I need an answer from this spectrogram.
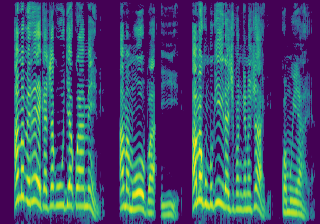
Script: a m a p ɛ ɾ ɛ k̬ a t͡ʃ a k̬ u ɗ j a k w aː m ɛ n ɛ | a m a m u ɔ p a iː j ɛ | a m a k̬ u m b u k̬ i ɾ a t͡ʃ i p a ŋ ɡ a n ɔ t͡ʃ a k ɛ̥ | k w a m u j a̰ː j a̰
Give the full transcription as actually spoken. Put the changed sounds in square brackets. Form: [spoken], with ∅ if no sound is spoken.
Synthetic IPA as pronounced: a m a p ɛ ɾ ɛ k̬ a t͡ʃ a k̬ u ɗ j a k w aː m ɛ n ɛ | a m a m u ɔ p a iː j ɛ | a m a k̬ u m b u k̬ i ɾ a t͡ʃ i p a ŋ ɡ a n ɔ t͡ʃ a k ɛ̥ | k w a m u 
